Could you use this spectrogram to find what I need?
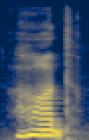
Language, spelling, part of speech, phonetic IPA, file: Ukrainian, гад, noun, [ɦad], Uk-гад.ogg
- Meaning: 1. reptile 2. creep, repulsive person, vile creature, scoundrel, cad, asshole, bastard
